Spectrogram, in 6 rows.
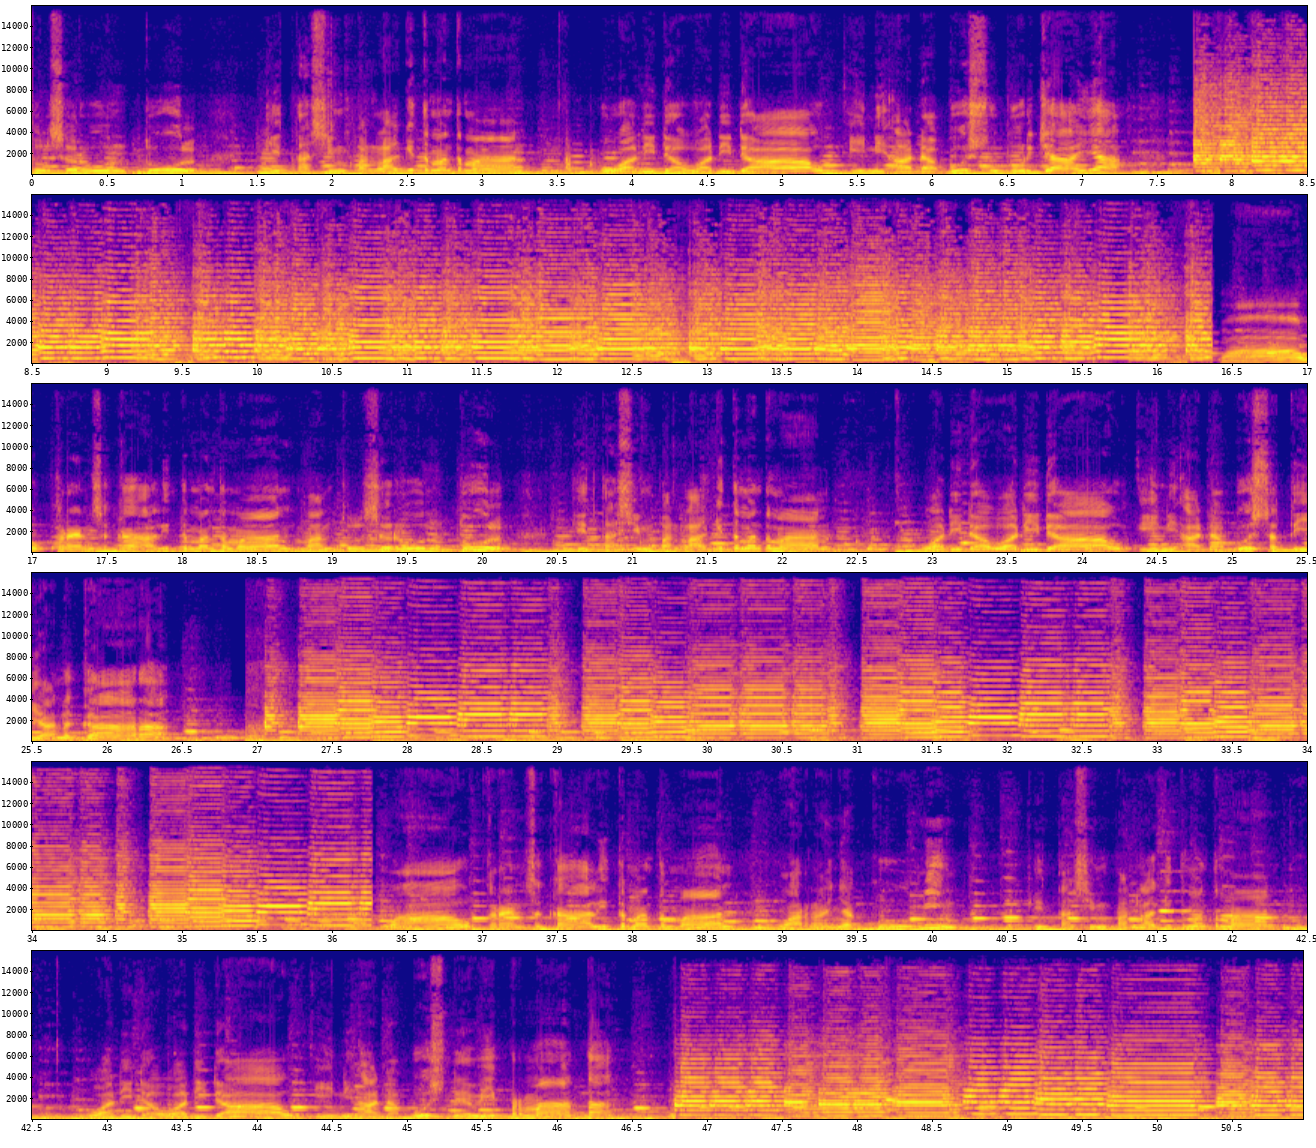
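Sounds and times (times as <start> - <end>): multi-tone bus horn melody: 7.7 - 16.4, 26.9 - 36.4, 46.8 - 50.9.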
